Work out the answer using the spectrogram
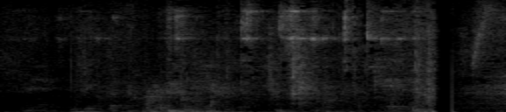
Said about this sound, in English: Sorry, my son came home and my dog wanted to say hi very badly.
